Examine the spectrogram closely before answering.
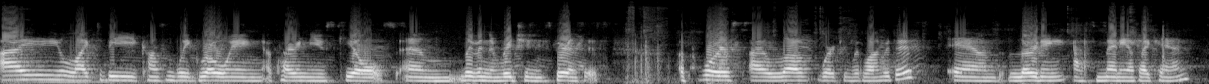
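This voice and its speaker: A fairly low-pitched woman's voice in a Spanish accent, fairly slow and flat in a monotone, over noticeable background noise. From Argentina, Salta. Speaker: translator and interpreter. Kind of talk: interview.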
